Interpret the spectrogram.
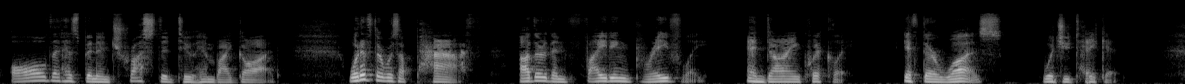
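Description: Throughout, the speech sounds rough and grainy, with noise filling the gaps between harmonics; a spectrogram shows smeared harmonic lines and a thin upper band, likely low-delay AAC compression at around 32 kbps. From 10.87 to 10.90 s, just after "there was would you", AAC frame loss with concealment leaves a brief smeared, noisy patch, shown on a spectrogram as a blurred vertical strip with broken harmonics.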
